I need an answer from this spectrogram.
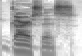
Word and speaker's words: Garces: It is pronounced A, it is pronounced J, and it is Garces.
